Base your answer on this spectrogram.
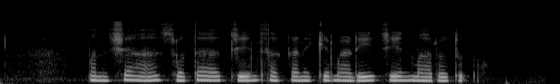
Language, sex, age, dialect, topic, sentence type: Kannada, female, 31-35, Dharwad Kannada, agriculture, statement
